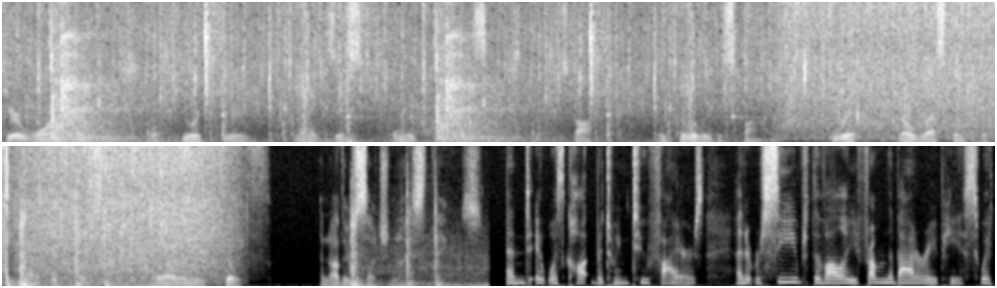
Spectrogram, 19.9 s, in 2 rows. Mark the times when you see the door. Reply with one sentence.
You can hear the door from 3.4 to 4.2 s, from 10.1 to 11.2 s and from 13.4 to 14.8 s.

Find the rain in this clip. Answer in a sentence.
The rain can be heard from 0.0 to 12.3 s.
